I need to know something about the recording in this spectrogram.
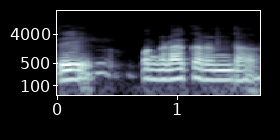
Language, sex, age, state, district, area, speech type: Punjabi, female, 60+, Punjab, Jalandhar, urban, spontaneous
